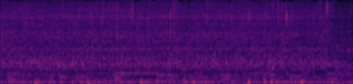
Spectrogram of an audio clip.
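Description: Bitter gourd and potato strips frying in oil in a nonstick pan: a steady sizzling hiss with small crackles.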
